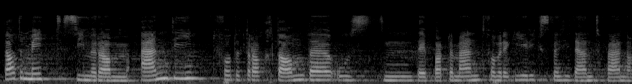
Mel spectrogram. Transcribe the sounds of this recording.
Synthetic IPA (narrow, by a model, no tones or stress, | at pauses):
d̥ɑdəɾmɪtsiməɾɑmændifɔdətɾɑktɑndəʔustəmd̥ɛpɑrtəmæntfɔmɾɛɡiːəɾikspɾɛsidæntb̥æːnɑ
